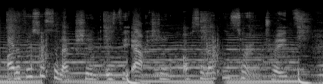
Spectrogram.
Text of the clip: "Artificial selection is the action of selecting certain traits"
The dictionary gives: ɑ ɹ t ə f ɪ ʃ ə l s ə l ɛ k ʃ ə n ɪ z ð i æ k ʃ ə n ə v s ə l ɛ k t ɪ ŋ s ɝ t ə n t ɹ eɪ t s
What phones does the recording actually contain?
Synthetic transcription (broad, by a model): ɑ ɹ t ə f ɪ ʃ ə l s ə l ɛ k ʃ ə n ɪ z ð i æ k ʃ ə n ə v s ə l ɛ k t ɪ ŋ s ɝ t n t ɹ eɪ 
